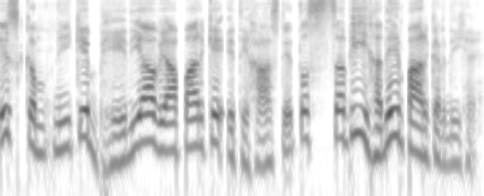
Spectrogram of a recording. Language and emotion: Hindi, disgusted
